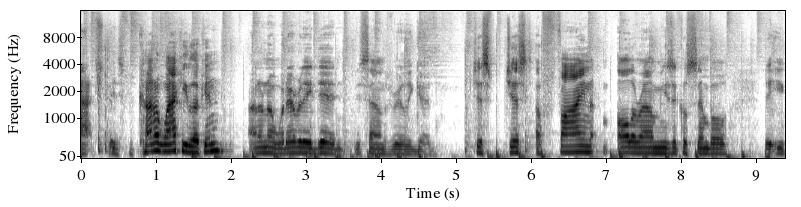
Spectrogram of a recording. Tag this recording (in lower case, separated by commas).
hi-hat, drum, music, drum kit, musical instrument, speech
